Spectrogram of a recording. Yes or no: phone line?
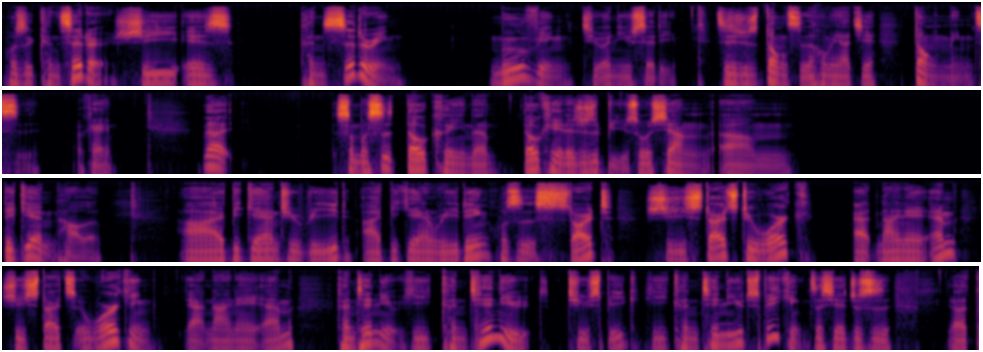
no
